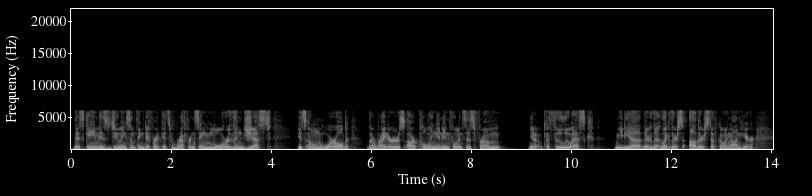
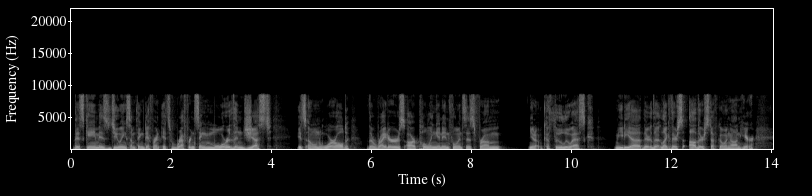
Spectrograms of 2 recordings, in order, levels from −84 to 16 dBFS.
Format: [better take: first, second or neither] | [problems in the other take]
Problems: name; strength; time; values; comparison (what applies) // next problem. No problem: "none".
second | garbled, watery; badly; nothing above 6 kHz; slightly in the second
